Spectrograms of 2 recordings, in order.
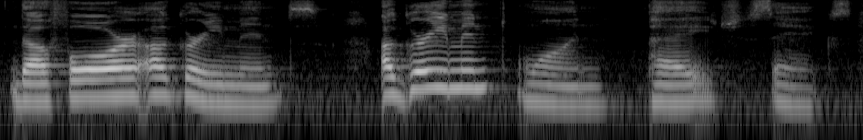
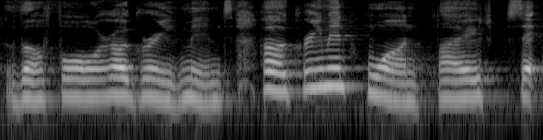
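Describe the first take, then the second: First: It is read flatly at a normal speed. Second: It is read flatly at a much faster speed. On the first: "like a very monotone voice" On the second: "times four speed"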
